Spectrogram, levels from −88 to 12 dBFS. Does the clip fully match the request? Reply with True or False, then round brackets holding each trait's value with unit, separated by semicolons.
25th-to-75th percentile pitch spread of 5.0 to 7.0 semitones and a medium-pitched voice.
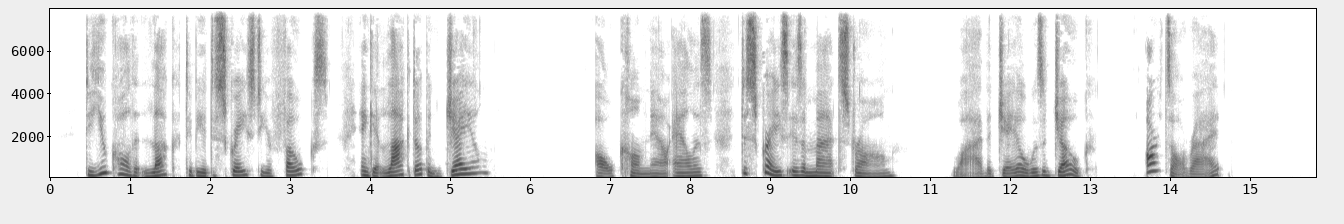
True (5.3 semitones; 170 Hz)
